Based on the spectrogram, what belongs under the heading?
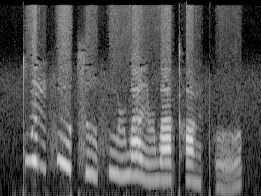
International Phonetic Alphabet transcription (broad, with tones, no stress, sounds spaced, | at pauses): t̪ w ə˥˧ n f o˥˧ ʊ̯ t͡s ɹ̩˥˧ f u˥˧ ɻ w a˥˩ ɪ̯ ɻ w ä˥ kʰ ɑ˥˩ ŋ pʰ ɤ̰˨˩˦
